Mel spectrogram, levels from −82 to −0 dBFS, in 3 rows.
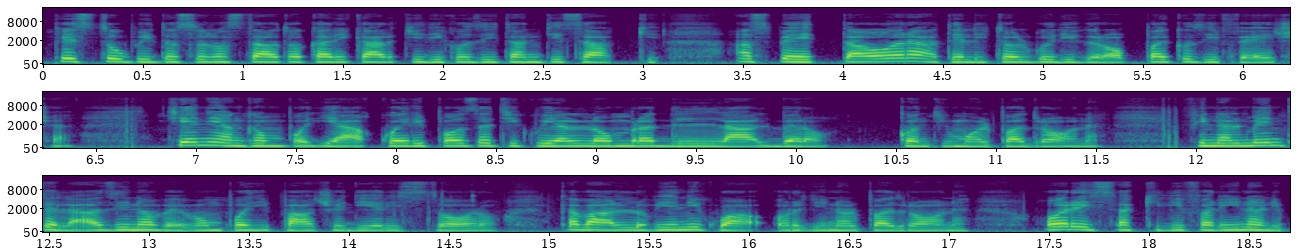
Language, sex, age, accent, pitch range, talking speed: Italian, female, 30-49, native, 165-185 Hz, 180 wpm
